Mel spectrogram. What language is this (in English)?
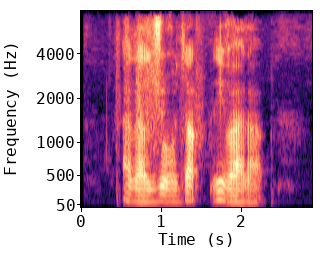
Kabyle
